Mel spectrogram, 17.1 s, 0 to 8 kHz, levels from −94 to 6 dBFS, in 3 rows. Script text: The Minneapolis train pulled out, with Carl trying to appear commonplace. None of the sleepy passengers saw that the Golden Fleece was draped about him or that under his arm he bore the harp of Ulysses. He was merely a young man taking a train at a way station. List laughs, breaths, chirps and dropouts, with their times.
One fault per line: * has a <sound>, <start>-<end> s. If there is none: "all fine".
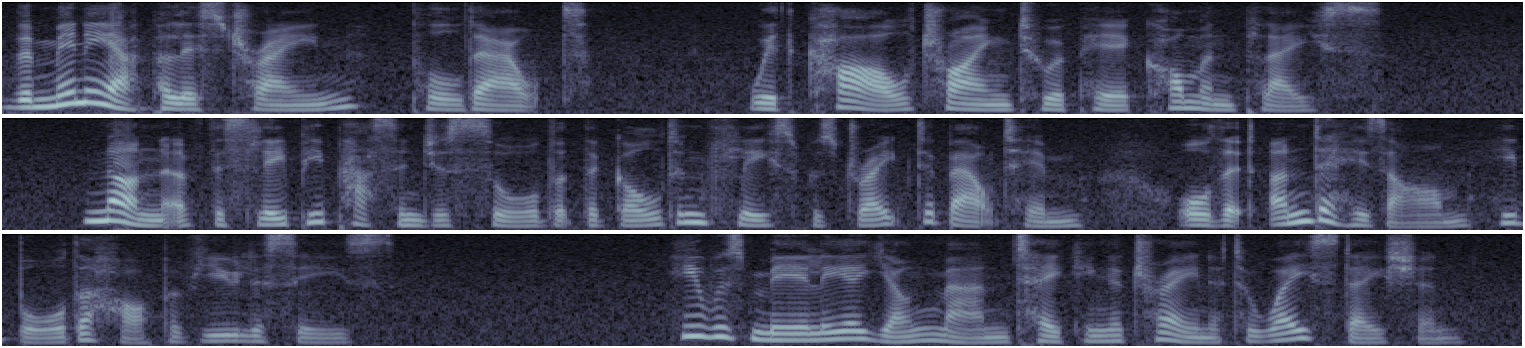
all fine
